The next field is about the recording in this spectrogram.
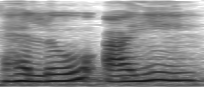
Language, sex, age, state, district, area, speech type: Goan Konkani, female, 30-45, Goa, Bardez, rural, spontaneous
